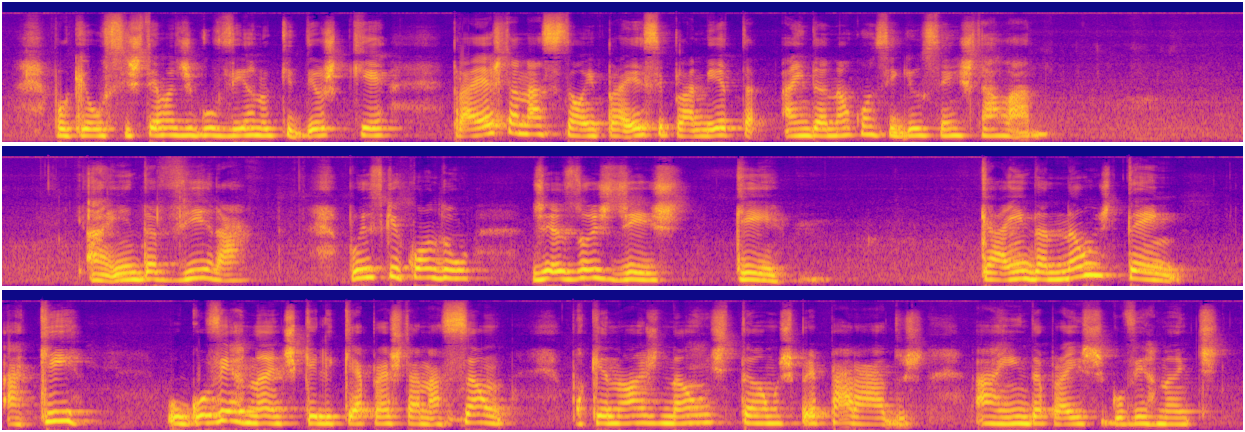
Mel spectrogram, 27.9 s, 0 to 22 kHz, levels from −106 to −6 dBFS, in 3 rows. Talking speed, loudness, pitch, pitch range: 110 wpm, -15 LUFS, 200 Hz, 190-220 Hz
